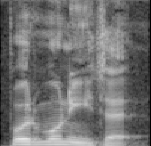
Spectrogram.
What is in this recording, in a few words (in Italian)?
"pormonite", crespinese, vocabolario dialettale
